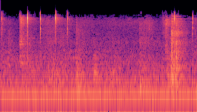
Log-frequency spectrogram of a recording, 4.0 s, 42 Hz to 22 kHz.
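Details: Two relays switched by a 5 V trigger, each energised by grounding its trigger pin: sharp, distinct clicks spaced irregularly over a low mains hum, each relay snapping in cleanly and switching normally.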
